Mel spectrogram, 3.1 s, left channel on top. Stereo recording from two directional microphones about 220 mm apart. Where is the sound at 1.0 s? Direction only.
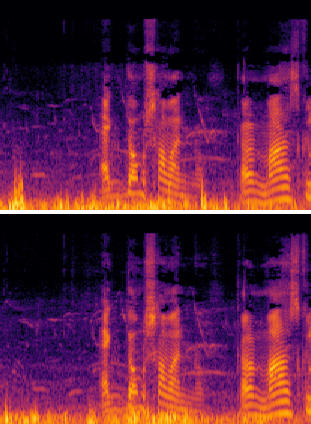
10° right (ahead or behind).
